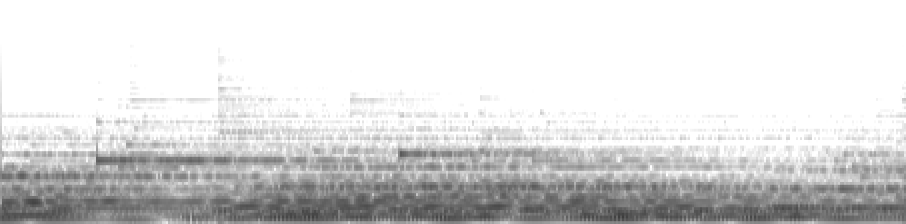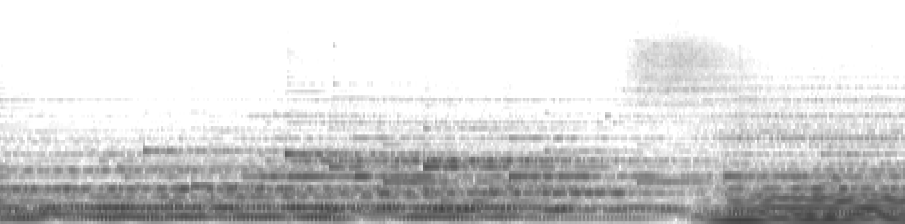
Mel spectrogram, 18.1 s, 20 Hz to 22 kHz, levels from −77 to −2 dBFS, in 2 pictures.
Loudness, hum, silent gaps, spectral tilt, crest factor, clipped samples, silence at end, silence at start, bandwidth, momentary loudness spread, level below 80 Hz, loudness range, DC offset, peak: -28 LUFS; none; none; -9 dB/octave; 16 dB; under 0.1%; 0 s; 0 s; 11 kHz; 7 LU; -68 dBFS; 3 LU; under 0.1%; -12 dBFS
